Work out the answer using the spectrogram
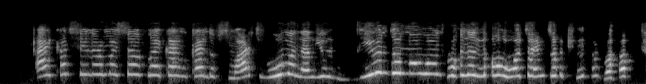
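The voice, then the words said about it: Russian-accented English. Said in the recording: “the Russian accent... my Russian accent”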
